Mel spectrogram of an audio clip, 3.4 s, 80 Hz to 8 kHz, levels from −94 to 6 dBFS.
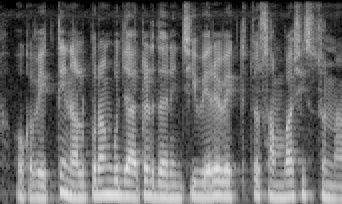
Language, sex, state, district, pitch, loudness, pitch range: Telugu, male, Telangana, Adilabad, 155 Hz, -14 LUFS, 145-160 Hz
